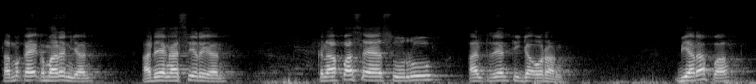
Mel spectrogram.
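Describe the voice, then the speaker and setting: A man's voice: high voice, measured pace, long pauses. A young man training new retail staff in a classroom, asking the class questions and answering them himself. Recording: slightly dull lo-fi sound.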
